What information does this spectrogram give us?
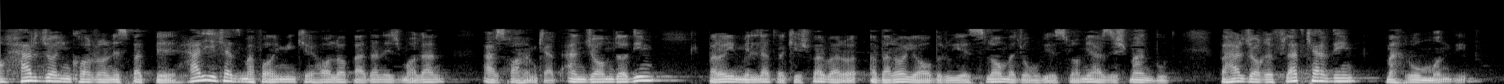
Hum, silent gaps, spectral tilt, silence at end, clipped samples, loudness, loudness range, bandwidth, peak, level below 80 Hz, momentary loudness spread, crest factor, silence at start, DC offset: none; none; -13 dB/octave; 0.25 s; under 0.1%; -16 LUFS; 2 LU; 5.4 kHz; -2 dBFS; -38 dBFS; 7 LU; 12 dB; 0 s; under 0.1%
